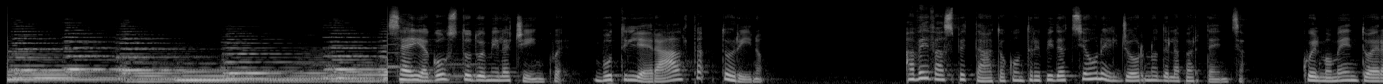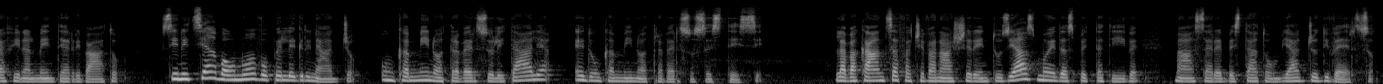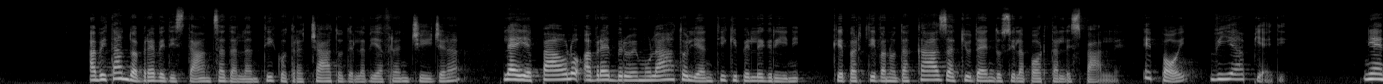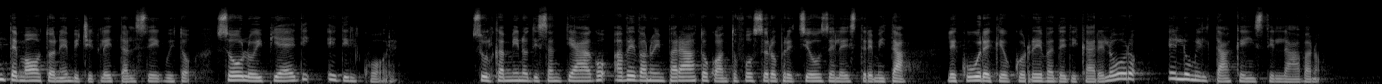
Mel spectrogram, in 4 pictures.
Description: Sprecherin italienisch.
Kein Dialekt
Sprechprobe: Sonstiges (Muttersprache):
female italian voice over artist.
